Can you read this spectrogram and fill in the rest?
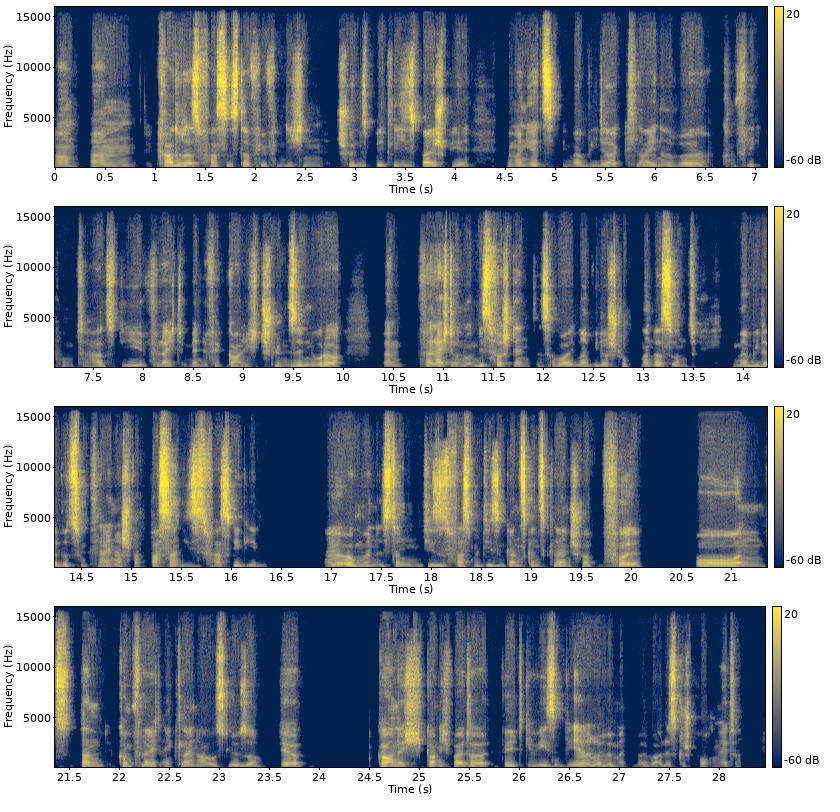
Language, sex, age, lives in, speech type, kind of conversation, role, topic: German, male, 20-24, Germany, conversation, podcast, host, Wie wurden Gefühle bei euch zuhause ausgedrückt?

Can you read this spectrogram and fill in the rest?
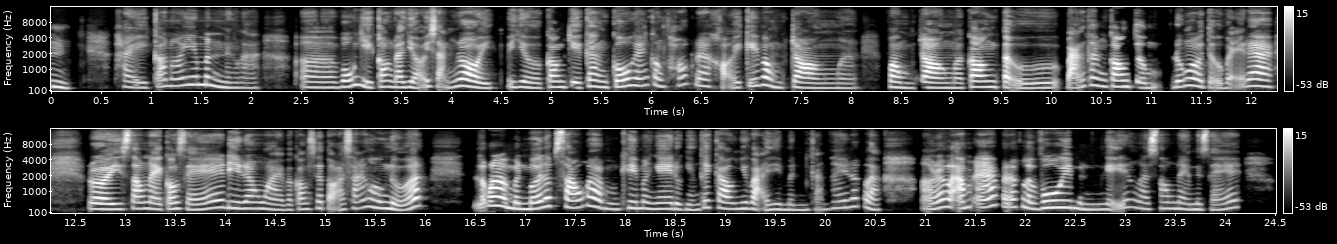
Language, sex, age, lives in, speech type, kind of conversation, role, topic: Vietnamese, female, 20-24, Vietnam, conversation, podcast, guest, Bạn hãy kể về một thầy hoặc cô đã khiến bạn thay đổi như thế nào?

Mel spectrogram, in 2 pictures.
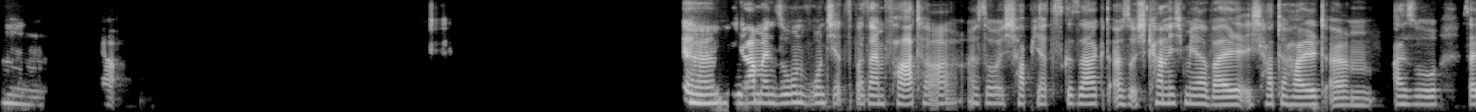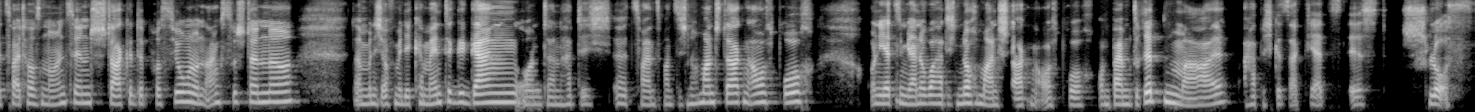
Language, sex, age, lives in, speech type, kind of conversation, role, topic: German, female, 45-49, Germany, conversation, advice, user, Wie erlebst du ständige Sorgen und Unsicherheit wegen einer unklaren Zukunft?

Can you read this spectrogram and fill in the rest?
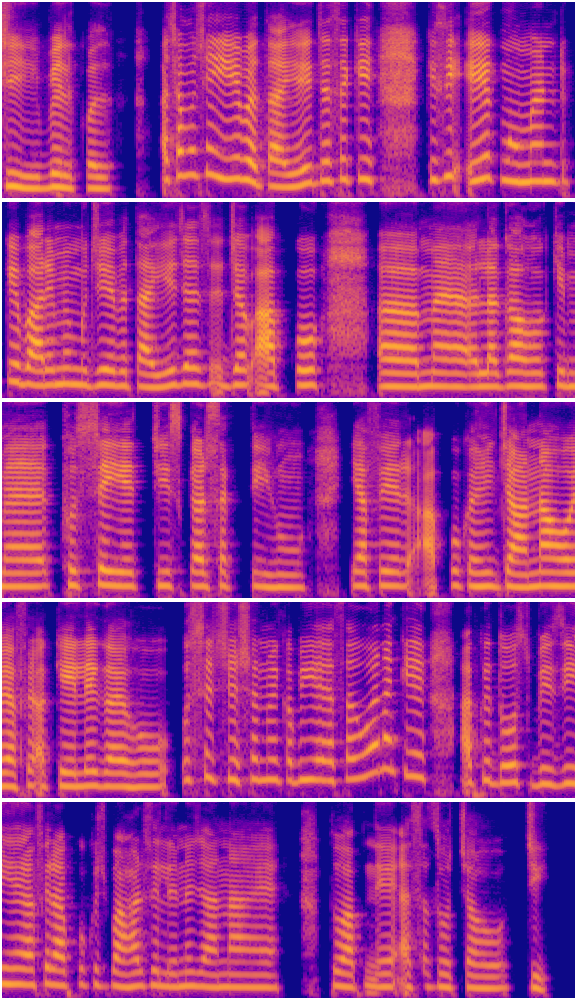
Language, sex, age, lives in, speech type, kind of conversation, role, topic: Hindi, male, 30-34, India, conversation, podcast, host, Solo travel ne tumhara self-confidence kaise badhaya?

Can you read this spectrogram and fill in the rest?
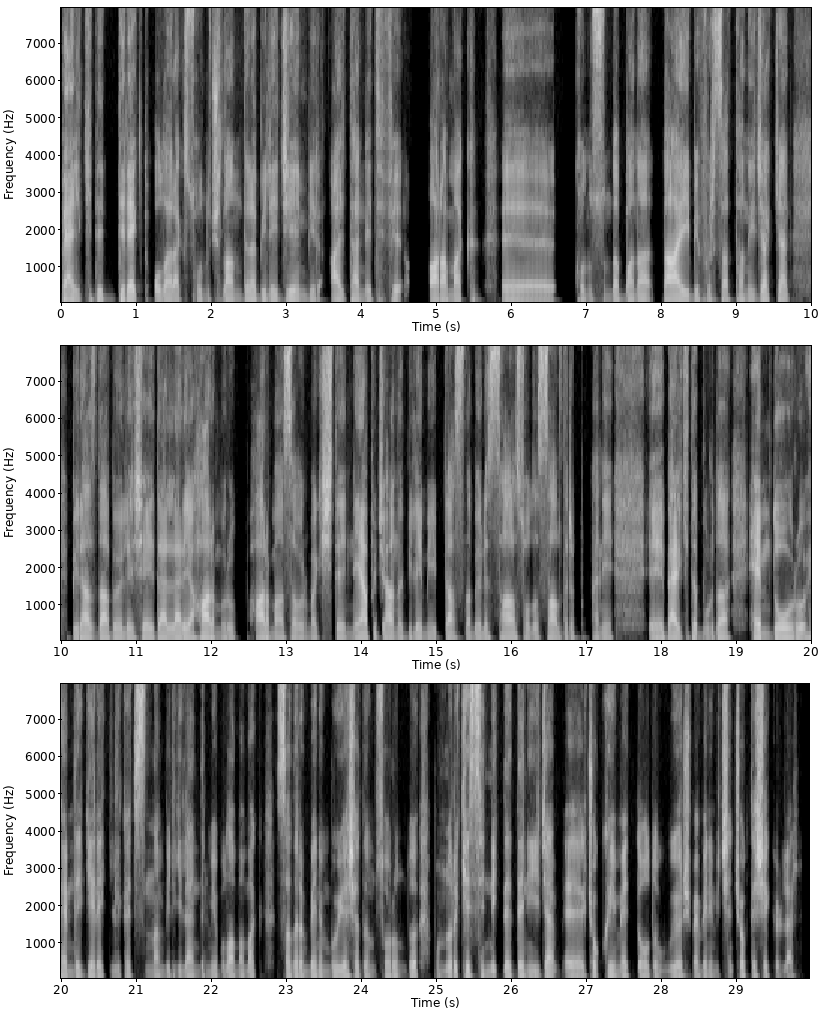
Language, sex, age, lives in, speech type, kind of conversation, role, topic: Turkish, male, 25-29, Bulgaria, conversation, advice, user, Değişime nasıl daha açık olabilirim ve yeni şeyleri denerken kendimi nasıl motive edebilirim?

